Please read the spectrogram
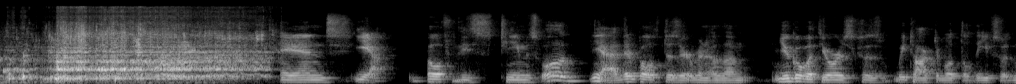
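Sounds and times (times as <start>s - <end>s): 
toilet flushing: 0.0s - 2.8s
speech: 2.9s - 10.1s.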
